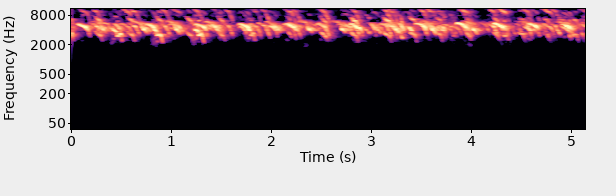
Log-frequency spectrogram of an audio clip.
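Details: Several just-hatched chicks, brightly coloured, make noise together: shrill repeated peeps overlap into a continuous high-pitched chatter of even loudness from start to end.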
